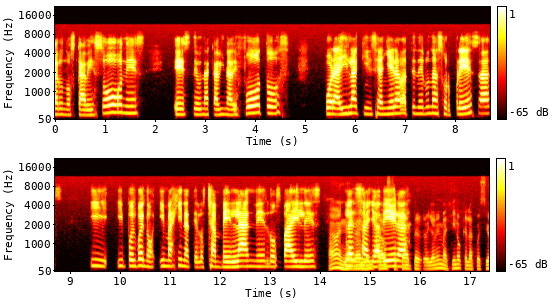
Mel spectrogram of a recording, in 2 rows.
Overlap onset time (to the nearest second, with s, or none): 14 s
